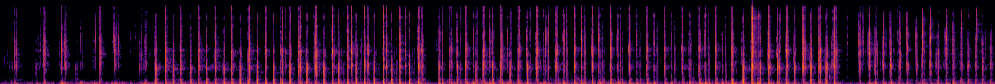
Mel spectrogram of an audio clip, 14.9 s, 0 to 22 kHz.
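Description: Fingertips click the buttons and tap the body of a white PS5 DualSense controller, a hollow, hand-sized controller made of hard plastic. Rapid, short, dry clicks and taps run in quick, uneven bursts with brief pauses. The sharp plastic ticks have a bright edge and almost no ring.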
